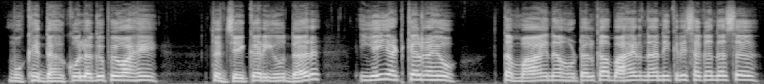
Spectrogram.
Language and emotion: Sindhi, fearful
